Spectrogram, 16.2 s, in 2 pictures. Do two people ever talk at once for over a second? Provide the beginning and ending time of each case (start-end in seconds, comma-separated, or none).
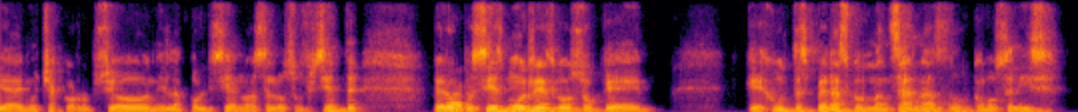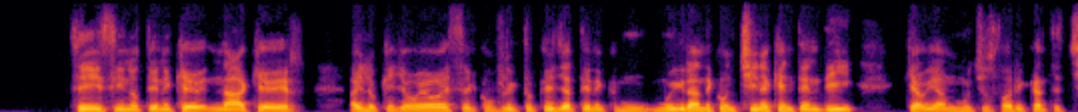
none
